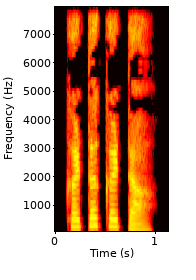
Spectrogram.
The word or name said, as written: ಗುಡಿಗುಡಿ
